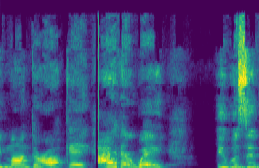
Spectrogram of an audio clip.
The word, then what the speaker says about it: Mandarake: It's spelled the same as Mandrake, so we called it Mandrake, but I think it's supposed to be Mandarake.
